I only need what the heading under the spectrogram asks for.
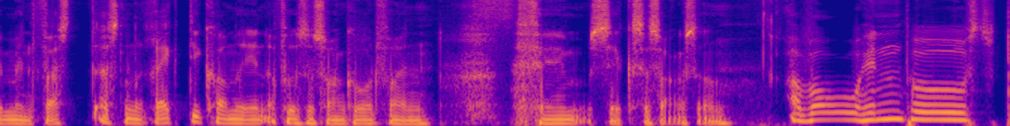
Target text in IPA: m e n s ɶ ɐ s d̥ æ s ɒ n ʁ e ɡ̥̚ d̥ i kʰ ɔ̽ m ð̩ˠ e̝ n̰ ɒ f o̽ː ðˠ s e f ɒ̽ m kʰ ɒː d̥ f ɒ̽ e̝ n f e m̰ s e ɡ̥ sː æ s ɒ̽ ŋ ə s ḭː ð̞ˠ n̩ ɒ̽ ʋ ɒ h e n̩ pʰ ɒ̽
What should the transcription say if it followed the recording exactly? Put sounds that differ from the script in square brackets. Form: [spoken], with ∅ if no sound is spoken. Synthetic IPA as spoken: m e n [f] ɶ ɐ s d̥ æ s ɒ n ʁ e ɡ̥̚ d̥ i kʰ [ɒ̽] m ð̩ˠ e̝ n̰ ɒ f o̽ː ðˠ s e [s] ɒ̽ [ŋ] kʰ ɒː d̥ f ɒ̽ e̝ n f e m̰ s e ɡ̥ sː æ s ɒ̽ ŋ [ɐ] s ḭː ð̞ˠ n̩ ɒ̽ ʋ ɒ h e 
